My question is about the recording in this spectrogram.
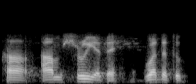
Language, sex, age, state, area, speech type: Sanskrit, male, 18-30, Rajasthan, urban, conversation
